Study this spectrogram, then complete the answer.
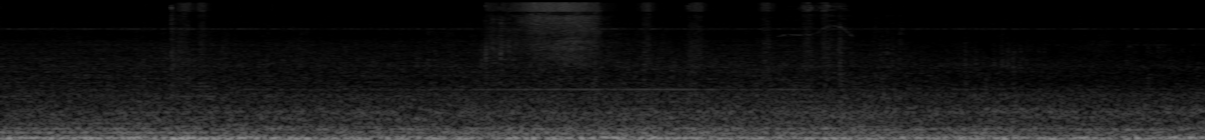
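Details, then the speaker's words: Holden VZ Adventra after replacing the worn tail shaft center bearing, which used to hit a plate with a horrible noise under heavy braking: steady low road rumble while braking hard, no clunk or groan; driveshaft now quiet. "quiet though we'll hit the brakes see what happens well it doesn't make that noise anymore that would have made a horrible noise on heavy braking that used to do"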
